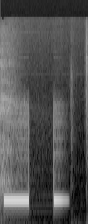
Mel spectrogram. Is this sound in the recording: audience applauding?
no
